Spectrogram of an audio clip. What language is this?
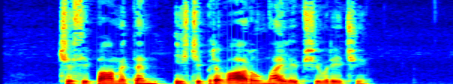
Slovenian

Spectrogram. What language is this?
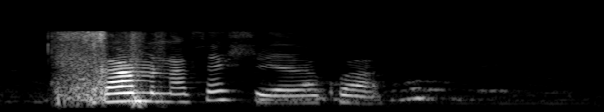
Icelandic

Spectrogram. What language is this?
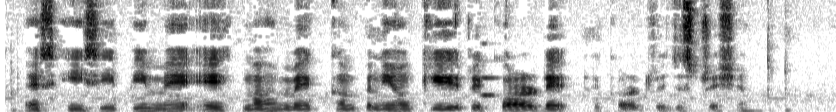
Urdu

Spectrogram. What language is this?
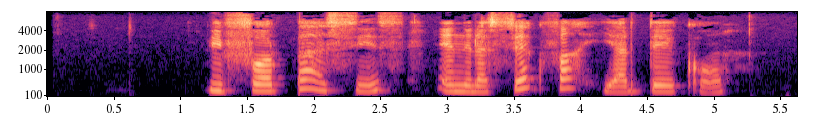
Esperanto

